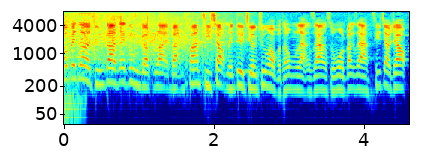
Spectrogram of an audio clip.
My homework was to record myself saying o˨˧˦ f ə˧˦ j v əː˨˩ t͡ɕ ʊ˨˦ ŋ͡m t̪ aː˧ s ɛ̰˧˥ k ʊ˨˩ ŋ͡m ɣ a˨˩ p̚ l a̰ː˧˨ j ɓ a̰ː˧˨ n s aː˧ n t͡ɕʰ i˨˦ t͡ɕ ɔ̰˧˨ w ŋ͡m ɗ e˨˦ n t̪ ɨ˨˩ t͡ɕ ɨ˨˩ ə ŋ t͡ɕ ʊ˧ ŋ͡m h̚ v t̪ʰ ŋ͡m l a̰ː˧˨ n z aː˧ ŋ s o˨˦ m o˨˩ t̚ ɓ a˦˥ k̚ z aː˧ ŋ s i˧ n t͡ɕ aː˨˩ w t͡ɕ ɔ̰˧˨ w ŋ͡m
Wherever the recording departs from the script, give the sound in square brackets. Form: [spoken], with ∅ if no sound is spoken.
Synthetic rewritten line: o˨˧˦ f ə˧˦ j [z] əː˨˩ t͡ɕ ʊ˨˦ ŋ͡m t̪ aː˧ s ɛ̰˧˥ k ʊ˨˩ ŋ͡m ɣ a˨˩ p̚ l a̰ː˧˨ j ɓ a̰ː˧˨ n [f] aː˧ n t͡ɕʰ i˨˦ t͡ɕ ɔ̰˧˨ w ŋ͡m ɗ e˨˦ n t̪ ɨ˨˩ t͡ɕ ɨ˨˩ ə ŋ t͡ɕ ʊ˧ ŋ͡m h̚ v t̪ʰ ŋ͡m l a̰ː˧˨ [ŋ] z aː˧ ŋ s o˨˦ m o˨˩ t̚ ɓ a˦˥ k̚ z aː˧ ŋ s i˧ n t͡ɕ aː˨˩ w t͡ɕ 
